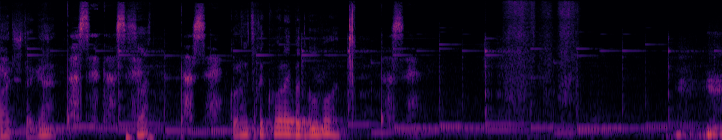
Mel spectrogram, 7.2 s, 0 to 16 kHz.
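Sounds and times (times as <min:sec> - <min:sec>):
speech: 0:00.0 - 0:04.2
coarse beard bristles rubbed against a microphone: 0:05.0 - 0:05.9.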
